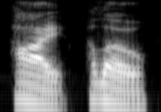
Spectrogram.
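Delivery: a hint of TV-movie greeting; Hallmark movie voice.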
